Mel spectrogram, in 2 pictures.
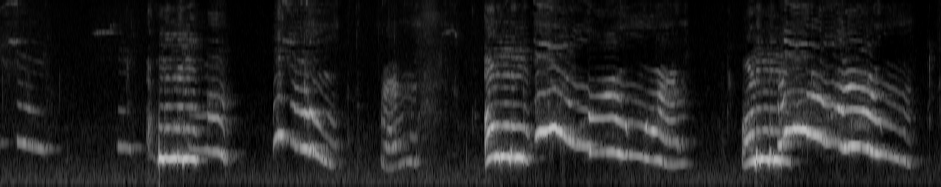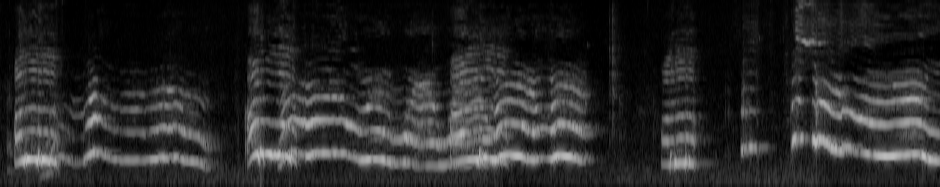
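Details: Dog reacting to annoying sounds howls almost nonstop, a stream of wavering, sliding howls that rise and fall, broken by short yips and yelps, loud and close.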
